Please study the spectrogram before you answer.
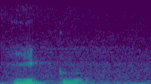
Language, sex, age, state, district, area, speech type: Sindhi, male, 60+, Maharashtra, Thane, urban, read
